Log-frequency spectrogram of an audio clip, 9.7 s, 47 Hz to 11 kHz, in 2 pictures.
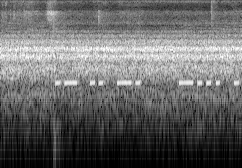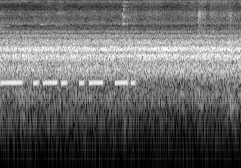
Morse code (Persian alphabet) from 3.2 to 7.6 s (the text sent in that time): باران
